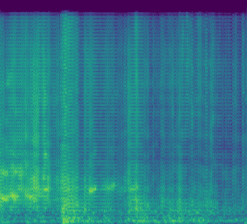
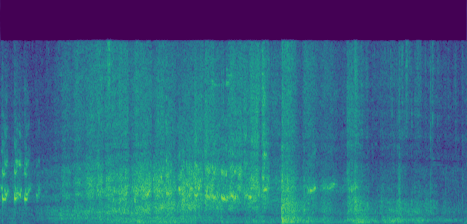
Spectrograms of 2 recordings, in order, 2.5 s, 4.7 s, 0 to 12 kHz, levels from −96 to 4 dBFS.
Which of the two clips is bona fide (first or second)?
second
